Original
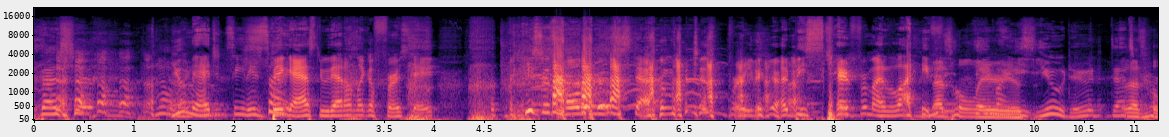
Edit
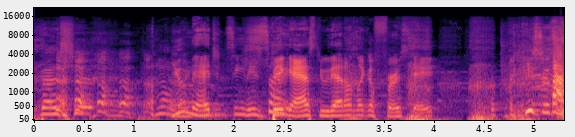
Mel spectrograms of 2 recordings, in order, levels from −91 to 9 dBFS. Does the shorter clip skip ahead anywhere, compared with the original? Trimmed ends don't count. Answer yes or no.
no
